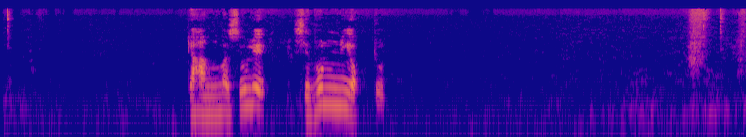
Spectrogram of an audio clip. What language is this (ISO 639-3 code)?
ipk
